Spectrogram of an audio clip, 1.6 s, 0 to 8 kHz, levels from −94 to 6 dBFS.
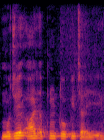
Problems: background sounds at intervals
